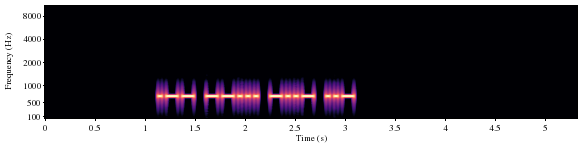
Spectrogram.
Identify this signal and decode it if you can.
Morse code, heard as a keyed tone, about 32 wpm, 700 Hz. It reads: W7XU
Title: USA Call Signs - 4 Characters - Repeated 2x - 30wpm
